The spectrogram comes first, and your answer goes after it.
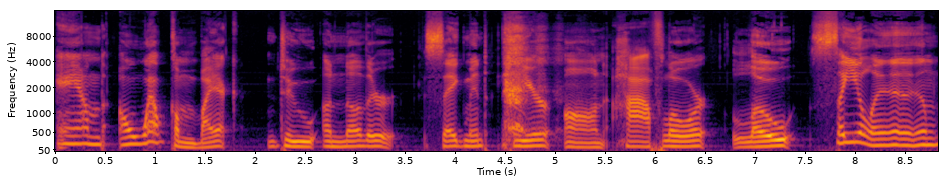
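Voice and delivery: loud, very slow put-on Southern drawl. Welcoming listeners back to the next segment: put-on Southern accent. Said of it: "We kinda default to the Southern accent".

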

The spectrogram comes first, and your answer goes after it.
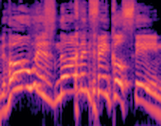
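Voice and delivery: very high, loud voice, pitch swooping wildly. Showing others how he would say his own name, in a Norman Finkelstein voice. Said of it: "Is how he would say it".

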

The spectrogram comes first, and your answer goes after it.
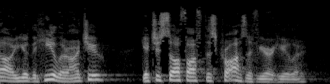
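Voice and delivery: ordinary talk

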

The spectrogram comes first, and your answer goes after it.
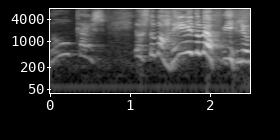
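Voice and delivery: theatrical wailing scream. Retelling a fall to the others, imitating own scream to a son. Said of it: "comecei a gritar".

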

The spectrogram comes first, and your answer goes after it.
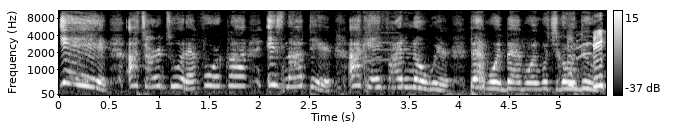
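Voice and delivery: put-on rambling, fast-talking old man voice. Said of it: "he talking all fast".

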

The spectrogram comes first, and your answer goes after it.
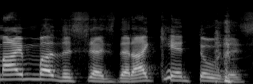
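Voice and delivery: slow, put-on Italian-accented storytelling voice. Describing versions people do, the speaker demonstrates one, an Italian accent impression. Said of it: "like an Italian accent".

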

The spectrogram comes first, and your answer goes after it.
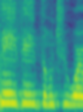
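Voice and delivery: sweet, small, comforting voice. Retelling how Shawnee reassured the speaker about missing online items: imitating Shawnee's sweet little voice. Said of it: "with her sweet little voice".

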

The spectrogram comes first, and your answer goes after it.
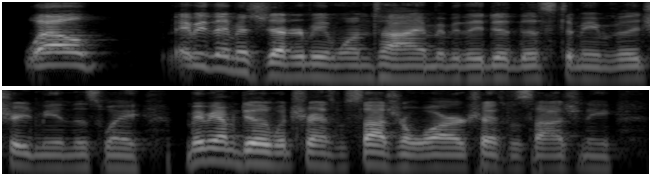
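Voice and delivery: ordinary delivery

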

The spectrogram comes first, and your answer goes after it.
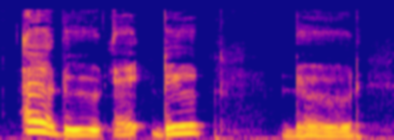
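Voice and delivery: laid-back, put-on surfer bro voice. Showing how the word dude sounds in their head: imitating a surfer bro. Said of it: "The way I say the word dude, it's like".

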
